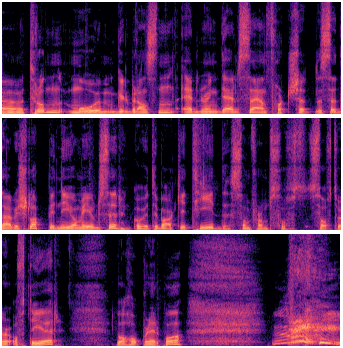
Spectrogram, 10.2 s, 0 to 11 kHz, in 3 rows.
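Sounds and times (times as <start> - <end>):
speech: 0.0 - 10.1
person sneezing: 9.5 - 10.1.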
